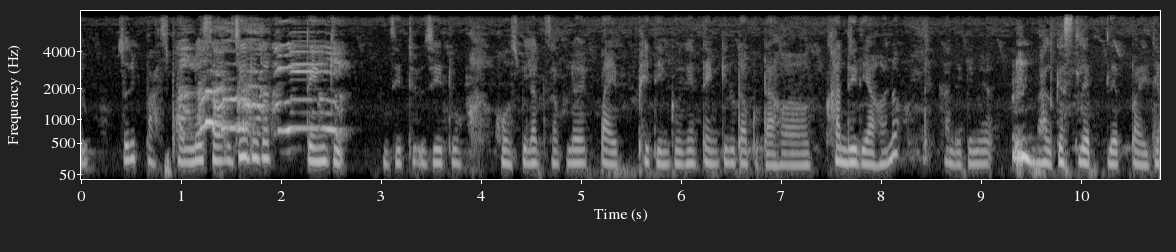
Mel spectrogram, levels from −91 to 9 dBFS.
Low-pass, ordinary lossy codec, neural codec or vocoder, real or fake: 7.2 kHz; none; none; real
